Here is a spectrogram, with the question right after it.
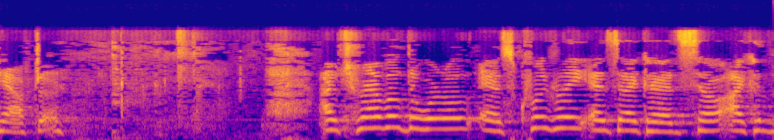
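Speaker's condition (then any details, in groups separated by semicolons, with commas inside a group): ALS; 4-5 years since diagnosis, progressing, frequent falls, impaired gait, balance; speech and swallowing impaired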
